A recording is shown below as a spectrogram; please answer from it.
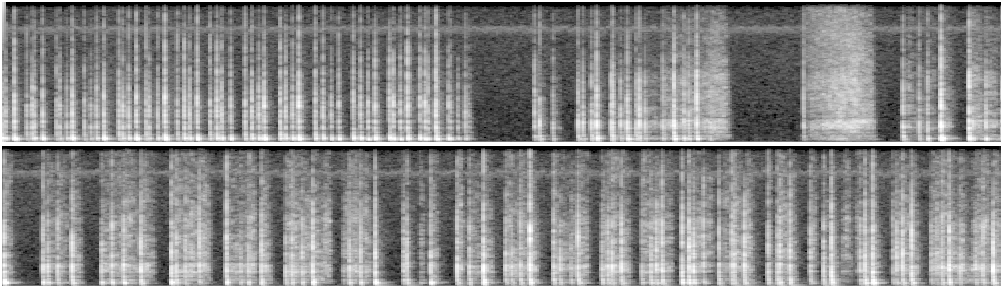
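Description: A hollow printed cardboard aquarium box resting on carpet is tapped and knocked on its front face with fingertips and long dark nails. Dozens of quick, dry, hollow taps with a mid-pitched boxy resonance come in rapid bursts, with two short pauses and a soft brushing sound in between. Each tap dies away almost instantly.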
